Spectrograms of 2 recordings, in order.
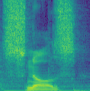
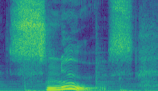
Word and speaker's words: snooze: of that word so it's not snos or snows it is snooze now that's just one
